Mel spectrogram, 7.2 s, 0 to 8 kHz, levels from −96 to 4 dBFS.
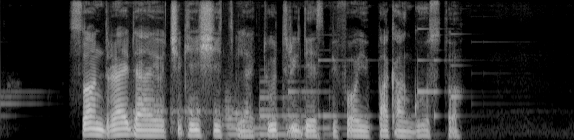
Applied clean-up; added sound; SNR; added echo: neural mask model RNNoise.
